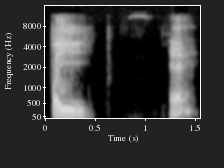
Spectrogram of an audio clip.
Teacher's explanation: bila ta tebal, dia naik pangkal dan tengah lidah. Isti'ala itbaq, dia naik Jadi dalamnya mangkuk macam ni.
